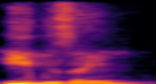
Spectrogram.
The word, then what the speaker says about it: Ibsen: Aí, Ibsen. Eu acho que é assim que pronuncia o nome desse colega. Ibsen, né? Presente, é Ibsen mesmo, professor.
